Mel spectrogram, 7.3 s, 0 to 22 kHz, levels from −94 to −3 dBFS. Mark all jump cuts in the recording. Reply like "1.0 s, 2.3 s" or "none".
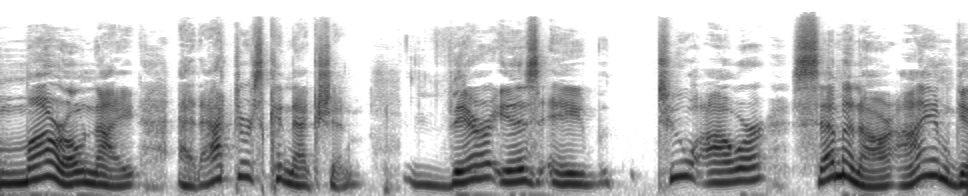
3.0 s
